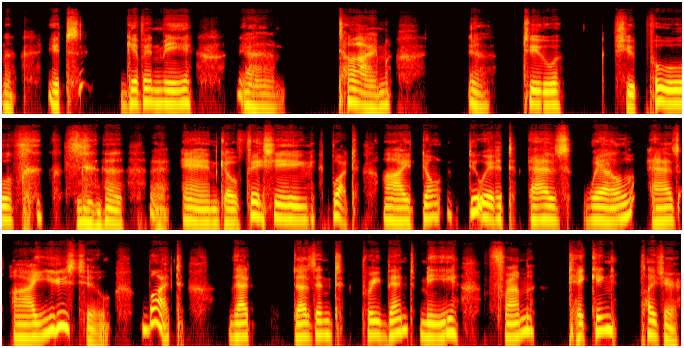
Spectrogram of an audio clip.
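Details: Stroke survivor five years after the stroke who finds speaking very difficult; aphasia.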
